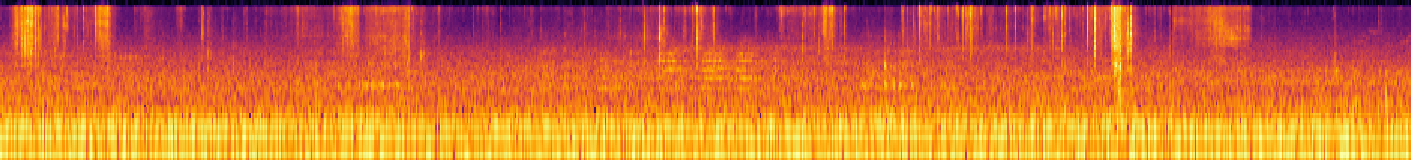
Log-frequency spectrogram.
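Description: Small knife peeling and slicing a red onion held in the hand: scattered crisp cutting and tearing clicks, with slices dropping into a steel karahi. The loudest pair of clicks comes about seven seconds in.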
